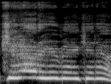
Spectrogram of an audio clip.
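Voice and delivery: high, loud screamed get out; high loud panicked shout; retold shout. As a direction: yell him out of the room. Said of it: "and he goes".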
